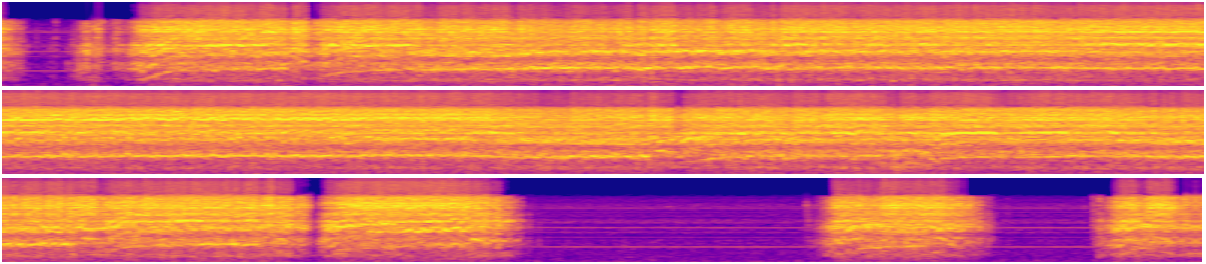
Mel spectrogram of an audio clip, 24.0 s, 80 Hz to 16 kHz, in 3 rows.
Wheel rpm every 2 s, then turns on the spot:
100, 210, 230, 230, 210, 220, 200, 200, 200, 90, 40, 60.
18-20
